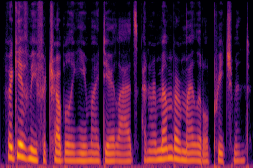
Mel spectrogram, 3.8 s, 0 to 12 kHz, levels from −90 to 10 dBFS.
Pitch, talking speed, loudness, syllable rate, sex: 170 Hz, 205 wpm, -21 LUFS, 5.6 syllables/s, female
